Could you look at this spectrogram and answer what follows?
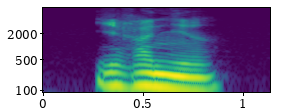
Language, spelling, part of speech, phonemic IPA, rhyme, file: French, iranien, adjective, /i.ʁa.njɛ̃/, -ɛ̃, Fr-iranien.ogg
- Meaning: of Iran; Iranian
